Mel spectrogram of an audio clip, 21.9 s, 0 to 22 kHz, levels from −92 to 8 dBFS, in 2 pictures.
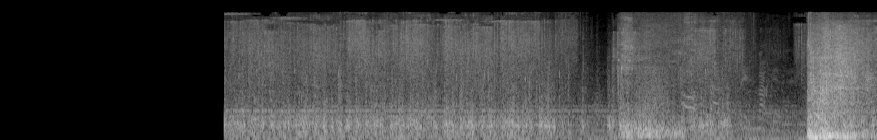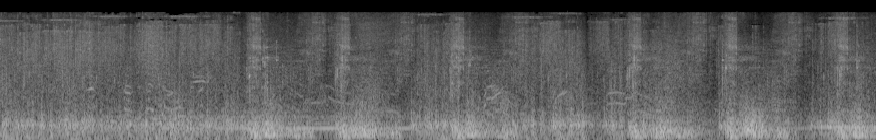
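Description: An audio dropout to silence runs from 0.00 to 2.81 s, already under way when the clip begins: the input was likely lost, so silence was written in its place. The opening is dead silence with no room tone before the sound arrives abruptly.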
